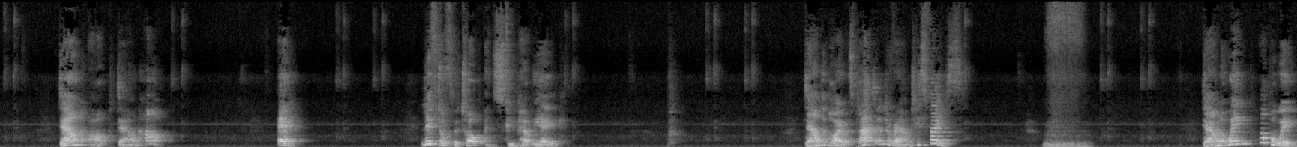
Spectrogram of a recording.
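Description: A woman speaks clearly and slowly, as if teaching, in short bursts with pauses.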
